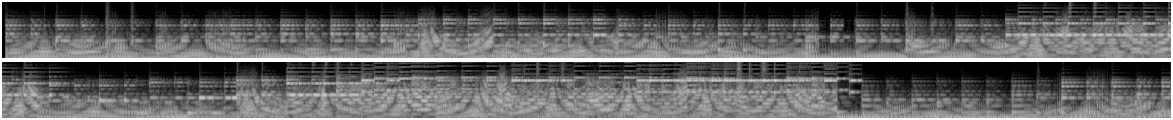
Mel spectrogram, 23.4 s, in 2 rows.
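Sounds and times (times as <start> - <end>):
trance music: 0.0 - 23.3.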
